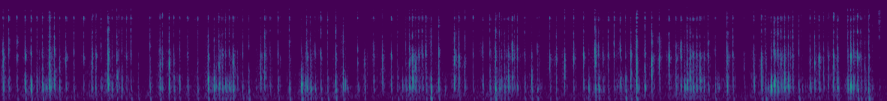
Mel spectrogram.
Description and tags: Continuous scrolling on an old mouse
Like someone's reading the world's longest webpage.
mouse, wheel, computer, scroll-wheel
